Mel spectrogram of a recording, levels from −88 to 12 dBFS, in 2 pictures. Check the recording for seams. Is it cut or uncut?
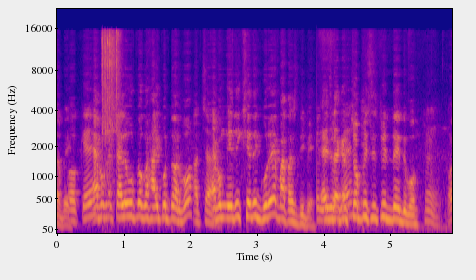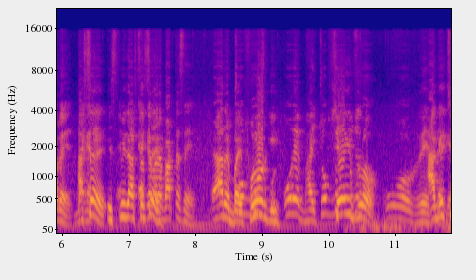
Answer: cut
